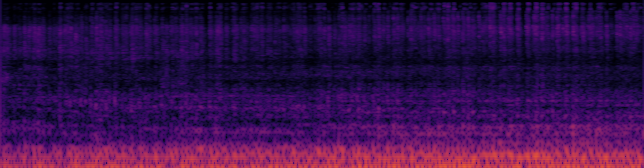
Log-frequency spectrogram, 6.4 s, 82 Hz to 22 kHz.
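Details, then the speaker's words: Restored 1970 Plymouth Road Runner V8 with Tremec 5-speed, finished restoration; deep, even rumble with a bit of lope at steady idle, no misses or knocks, exhaust not too loud. "And it's got a bit of a rump. And when you go down the road, the sound's not too bad. It's not too loud."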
